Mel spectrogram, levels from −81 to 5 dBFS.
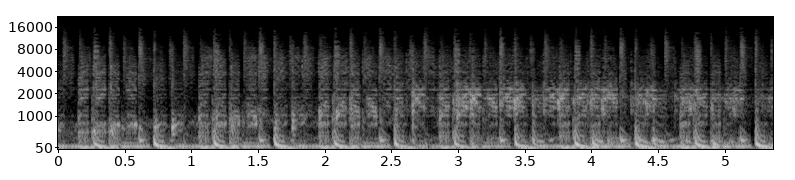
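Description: No technical faults are audible.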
